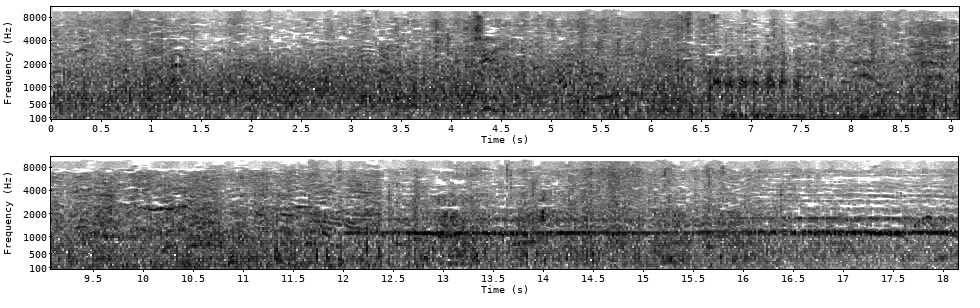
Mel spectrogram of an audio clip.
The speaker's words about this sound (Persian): این دیگر چیست؟ چنین طوفانی را ندیده بودم.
